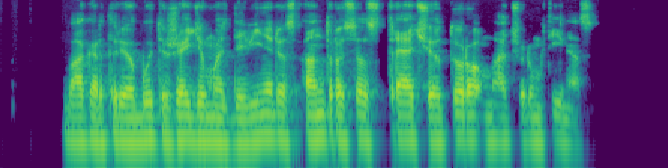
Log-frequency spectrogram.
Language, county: Lithuanian, Klaipėda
